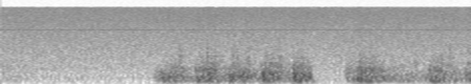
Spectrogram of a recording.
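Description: Thin single-panel steel pickup cab roof being struck by hand, the sheet metal giving a quick series of low, rattling blows starting about three-quarters of a second in.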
